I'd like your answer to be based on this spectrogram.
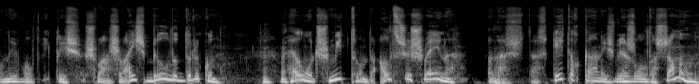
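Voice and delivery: put-on German spoken with a Dutch accent. Recounting a visitor who came to Hamburg to listen, imitating Frank Zomadeik's Dutch accent. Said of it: "also mit so einem holländischen Akzent".

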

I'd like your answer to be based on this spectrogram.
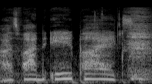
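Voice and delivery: very quiet whisper. Admitting something everyone laughs at them for, whispered very quietly. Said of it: "ich flüstere das ganz leise".

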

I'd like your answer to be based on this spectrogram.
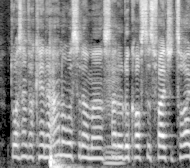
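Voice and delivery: mock condescending, know-nothing tone. Speaker describes a kind of tone and acts it out: mock-condescending tone. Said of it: "sondern im Sinne von so".

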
